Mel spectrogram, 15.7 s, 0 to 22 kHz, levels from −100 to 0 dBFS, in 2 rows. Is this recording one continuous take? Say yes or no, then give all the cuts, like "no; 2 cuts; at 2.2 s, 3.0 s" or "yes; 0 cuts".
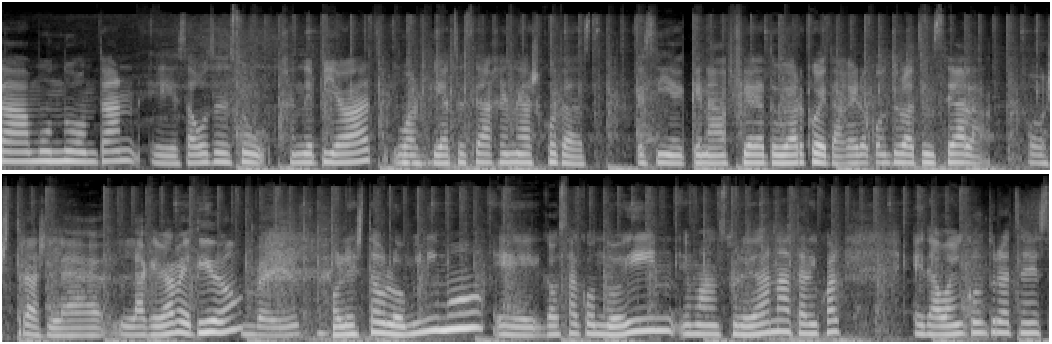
no; 1 cut; at 10.3 s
